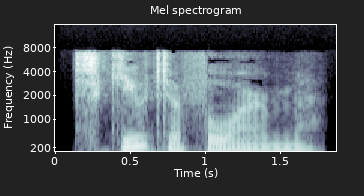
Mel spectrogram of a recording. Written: scutiform

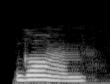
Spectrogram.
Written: gorm

